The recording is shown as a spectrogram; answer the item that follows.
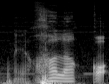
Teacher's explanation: Ketika huruf qalqalah waqaf di akhir atau baris mati, maka huruf qalqalah itu hukum bacaannya menjadi qalqalah kubro atau dibaca dengan pantulan tebal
